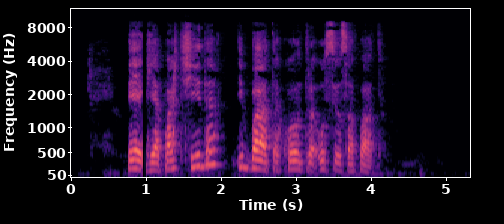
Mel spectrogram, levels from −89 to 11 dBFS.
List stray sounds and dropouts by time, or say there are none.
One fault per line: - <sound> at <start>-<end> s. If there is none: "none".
- dropout at 0.9-1.0 s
